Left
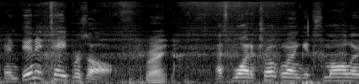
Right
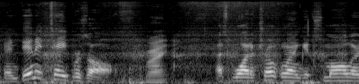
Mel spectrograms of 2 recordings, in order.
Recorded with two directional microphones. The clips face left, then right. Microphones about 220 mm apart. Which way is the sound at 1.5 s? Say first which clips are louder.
Left 9 dB; 50° left (ahead or behind).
